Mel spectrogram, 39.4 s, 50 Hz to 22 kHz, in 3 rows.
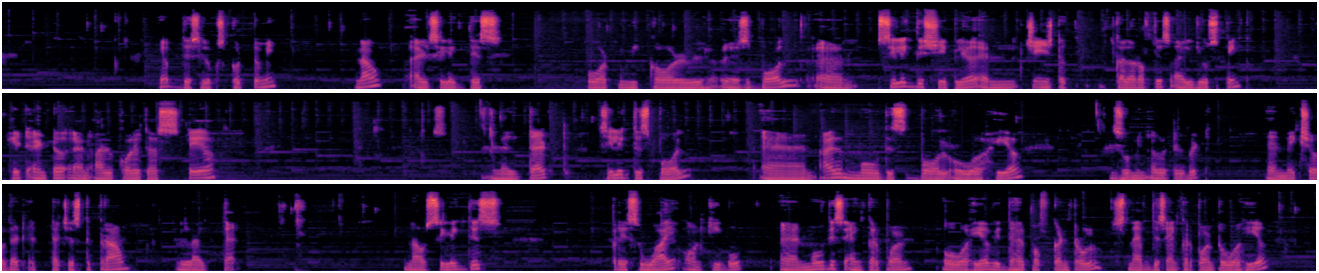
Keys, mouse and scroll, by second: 8.8 click, 13.4 Return, 14.2-17.0 typing, 17.2 Return, 18.9-23.7 drag, 23.7-24.5 alt+scroll up 1, 25.2 Down, 27.8 Up, 28.2 Down, 29.0 click, 32.7 y, 34.5-39.0 drag.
